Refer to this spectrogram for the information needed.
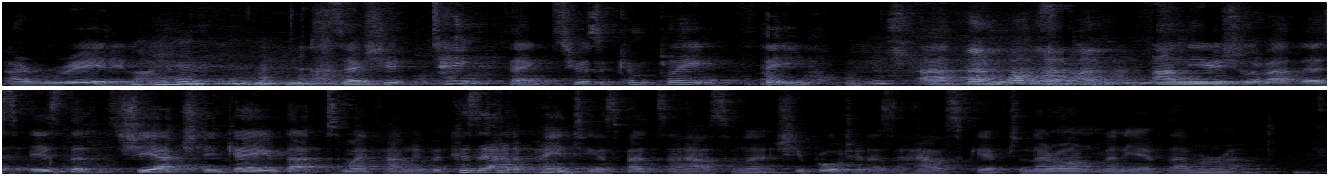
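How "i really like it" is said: slow, louder, insistent, pointed, queenly voice. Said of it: "And she'd go".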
